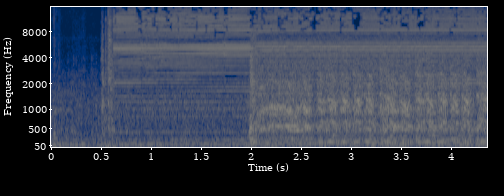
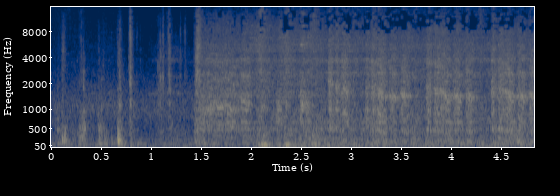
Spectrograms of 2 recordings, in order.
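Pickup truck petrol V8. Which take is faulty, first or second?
second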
